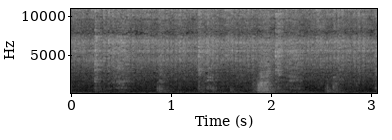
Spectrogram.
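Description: Mung dal lightly frying in a pan, a steady close sizzle with soft stirring scrapes coming and going.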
